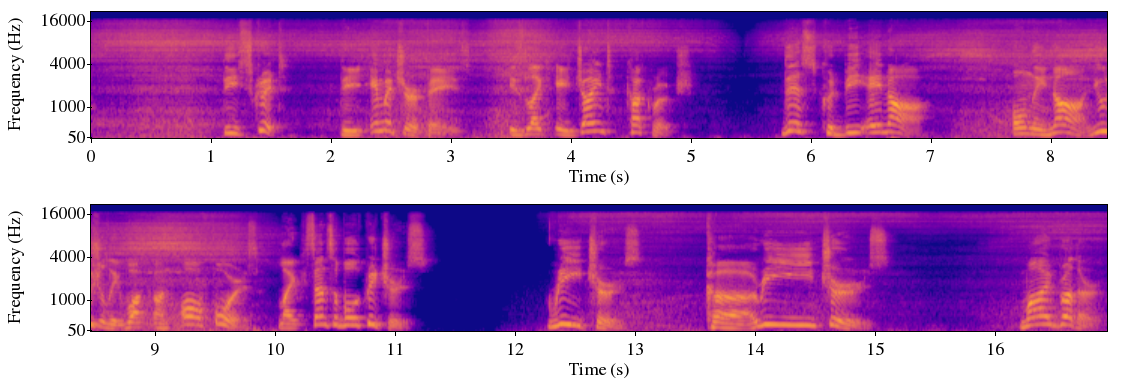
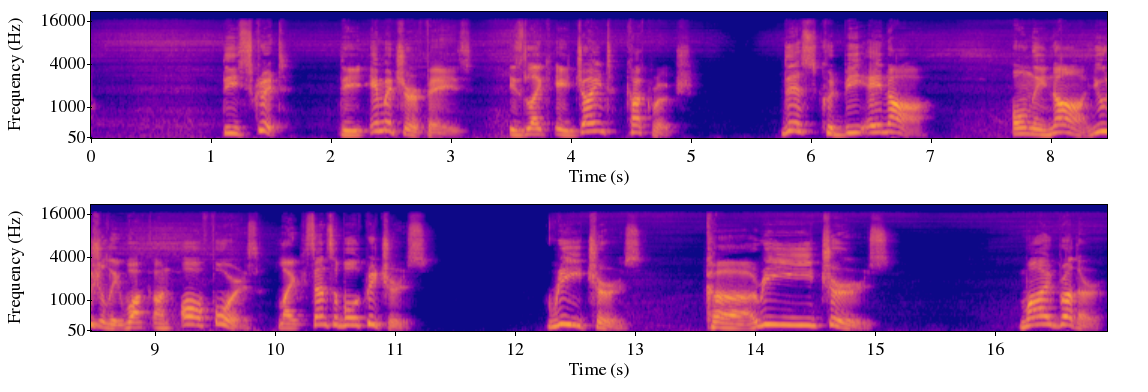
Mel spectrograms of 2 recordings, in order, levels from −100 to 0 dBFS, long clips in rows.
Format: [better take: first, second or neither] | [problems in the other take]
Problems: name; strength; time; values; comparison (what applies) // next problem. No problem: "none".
second | hiss; loud; throughout; 8 dB below the speech; faint in the second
